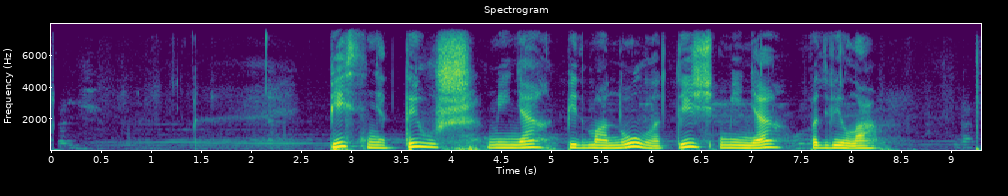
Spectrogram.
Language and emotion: Russian, neutral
